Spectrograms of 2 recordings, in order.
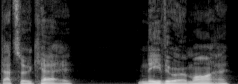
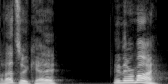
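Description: First: It sounds suggestive and seductive, more sexual. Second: It sounds friendly and innocent, like a nice guy.

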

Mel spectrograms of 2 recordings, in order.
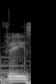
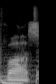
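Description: First: The vowel sounds like 'ay', rhyming with place. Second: The vowel sounds like 'ah', not rhyming with place.

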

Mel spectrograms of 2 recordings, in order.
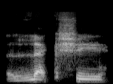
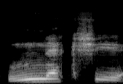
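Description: First: The word begins with an L sound. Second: The word begins with an N sound. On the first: "whether you pronounce an L" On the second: "an N"

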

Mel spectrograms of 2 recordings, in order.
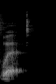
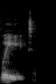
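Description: First: The vowel is a short e sound. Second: The vowel is a long ee sound. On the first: The speaker calls it right. "but it's Swett" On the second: The speaker calls it wrong. "what if it's Sweet? And I've been saying it wrong"

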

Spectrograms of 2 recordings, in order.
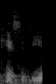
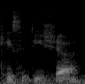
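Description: First: The double L is sounded like y. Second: The double L is sounded like sh. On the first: "the Y sound" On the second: "It's like shh instead of, like, the Y sound"

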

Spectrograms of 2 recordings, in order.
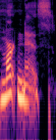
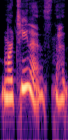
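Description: First: The name is said with English sounds. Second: The name is said with Spanish sounds. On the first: This is how the locals said the name. "it was" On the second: This is how the name is said back home. "they didn't pronounce them like, you know"

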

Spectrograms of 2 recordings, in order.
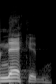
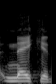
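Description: First: The word is said in a rural Southern dialect. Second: The word is said in standard pronunciation. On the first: The speaker calls it wrong. "I'm a Hot Spring County boy" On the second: The speaker calls it right. "maybe, is a proper way to pronounce that"

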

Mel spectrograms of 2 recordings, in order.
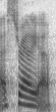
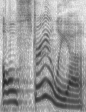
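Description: First: It is pronounced the way Australians say it. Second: It is pronounced the way outsiders say it. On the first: The speaker calls it right. "they say Australia" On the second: The speaker calls it wrong. "no one says it like that"

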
